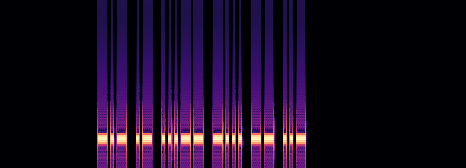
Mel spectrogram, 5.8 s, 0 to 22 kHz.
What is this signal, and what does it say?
Morse code, heard as a keyed tone, about 30 wpm, 700 Hz. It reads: KA3BMU
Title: Call Signs Repeated 2x - 30wpm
